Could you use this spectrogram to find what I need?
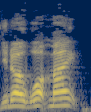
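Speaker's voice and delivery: loud, high mock challenge; mock confrontation. Bogan answers critics of his slang, mock-loud challenge.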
